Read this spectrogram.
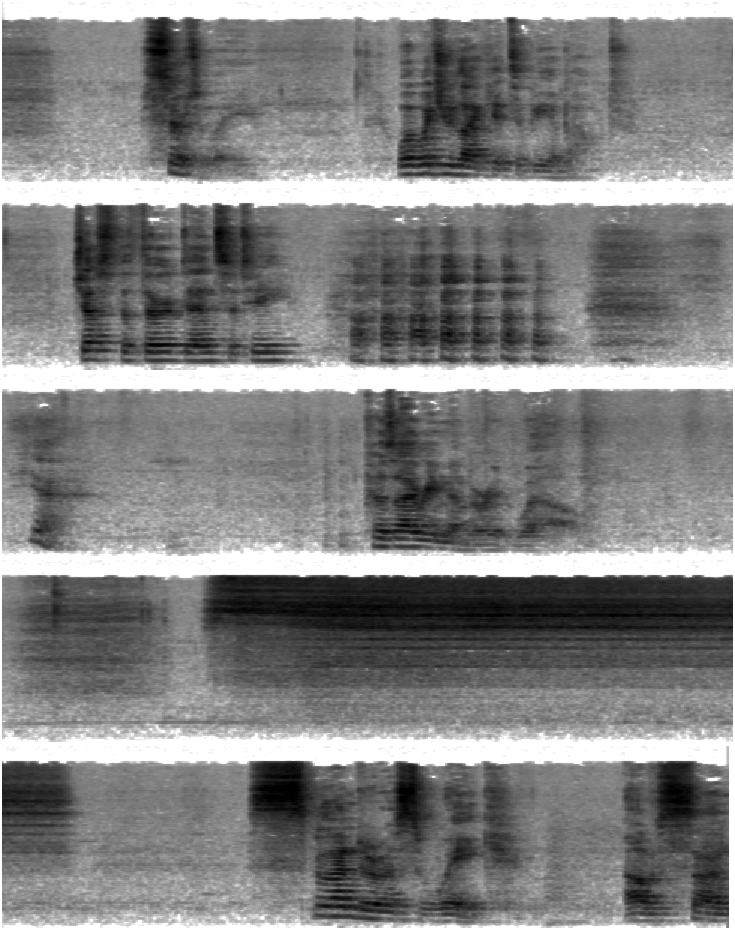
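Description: A middle-aged man talks calmly and close by, in short bursts with pauses.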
